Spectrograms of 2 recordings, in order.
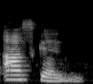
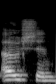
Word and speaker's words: Oskin: Corpus Oskin. We used to say ocean, but he let us know that it's pronounced Oskin.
